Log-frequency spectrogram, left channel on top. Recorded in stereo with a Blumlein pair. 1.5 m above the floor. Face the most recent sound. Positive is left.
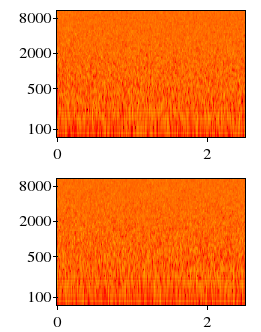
No sound to turn to.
